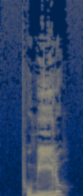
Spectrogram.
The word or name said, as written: pomelo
